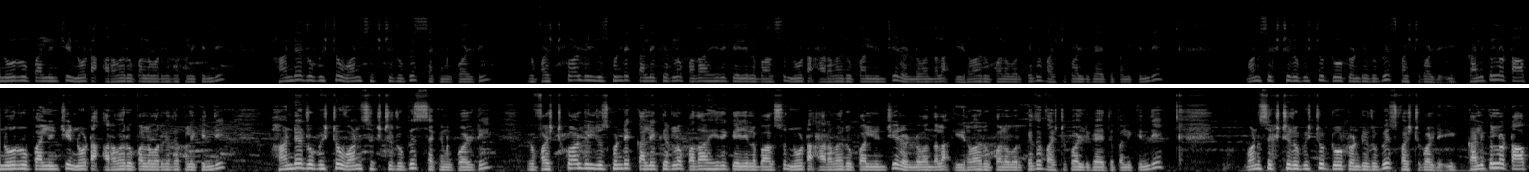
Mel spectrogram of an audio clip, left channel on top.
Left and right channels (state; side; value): quieter; left; 23.5 dB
